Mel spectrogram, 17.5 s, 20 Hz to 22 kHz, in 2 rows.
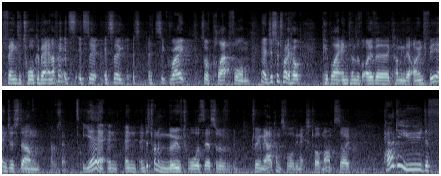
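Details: Stuttering in an adult man who left school at about 16 because of his speech and still has blocks when speaking.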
